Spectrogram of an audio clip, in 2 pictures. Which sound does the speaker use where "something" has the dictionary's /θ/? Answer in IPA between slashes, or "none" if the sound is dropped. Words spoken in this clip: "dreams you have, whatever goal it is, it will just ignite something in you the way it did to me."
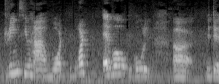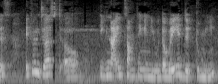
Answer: /t/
